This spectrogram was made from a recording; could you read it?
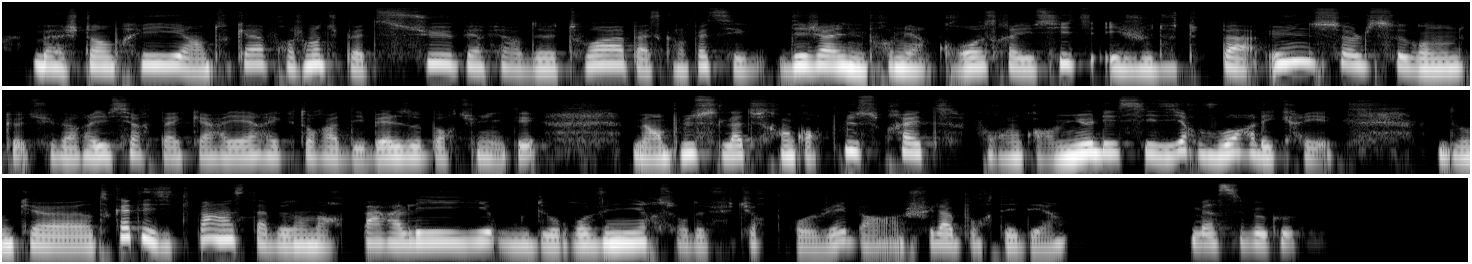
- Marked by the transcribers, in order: stressed: "super"
- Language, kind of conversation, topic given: French, advice, Comment accepter l’échec sans se décourager et en tirer des leçons utiles ?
